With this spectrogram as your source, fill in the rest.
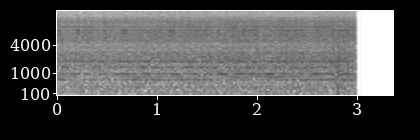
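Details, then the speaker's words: Telescope mount slewing to park at zenith after rebalancing; steady even high-pitched whine with a few fixed tones for three seconds, then stops; normal stepper motor noise. "And you can hear those stepper motors whining."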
